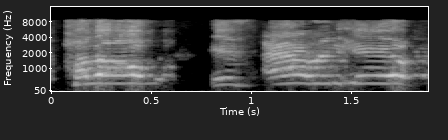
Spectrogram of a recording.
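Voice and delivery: put-on high-pitched old lady calling attendance; hard-of-hearing old teacher. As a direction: call the roll as a half-deaf old teacher. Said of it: "And she couldn't hear".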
